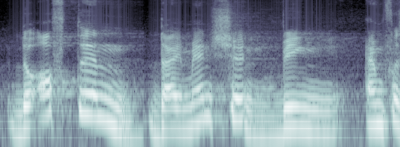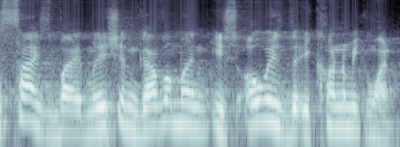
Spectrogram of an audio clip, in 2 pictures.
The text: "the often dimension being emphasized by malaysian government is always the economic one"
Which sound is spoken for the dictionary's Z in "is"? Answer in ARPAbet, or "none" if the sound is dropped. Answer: S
